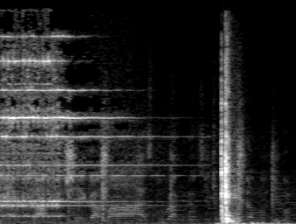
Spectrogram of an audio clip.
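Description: household object, telephone ringing

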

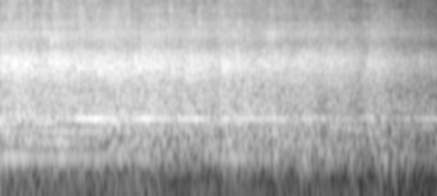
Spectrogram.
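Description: crowd, audience applauding

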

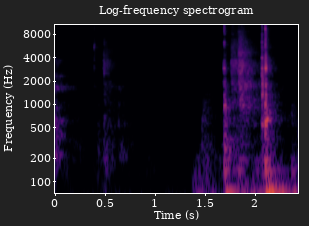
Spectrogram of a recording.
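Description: household object, door opening or closing

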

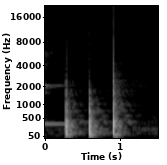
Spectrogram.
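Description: impact, knocking on a door

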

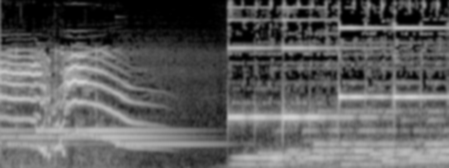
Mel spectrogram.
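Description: animal, cat meowing

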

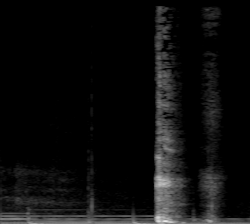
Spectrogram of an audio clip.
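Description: human body sound, cough

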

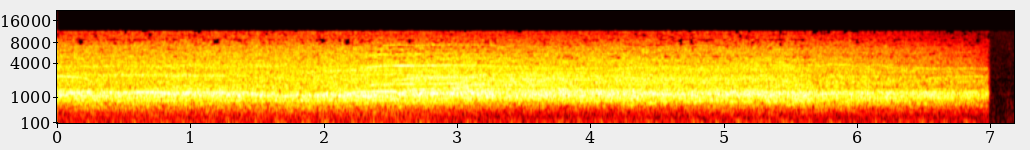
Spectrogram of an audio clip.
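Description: crowd, crowd applause and cheering

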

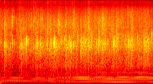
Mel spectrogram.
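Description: crowd, audience applauding

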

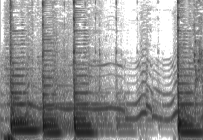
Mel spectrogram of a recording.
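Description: animal, dog barking

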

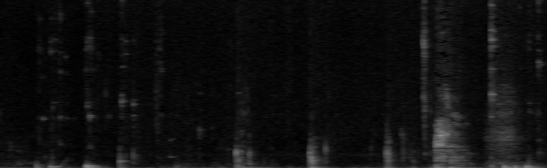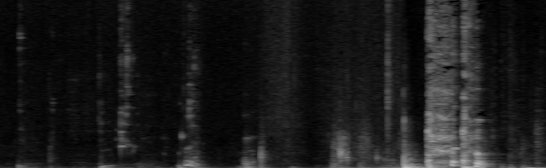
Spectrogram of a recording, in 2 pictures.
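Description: human body sound, coughing

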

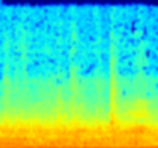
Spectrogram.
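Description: household object, microwave oven running

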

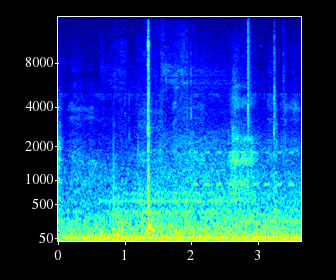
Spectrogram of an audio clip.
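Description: vehicle, getting into a car

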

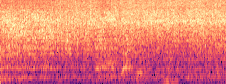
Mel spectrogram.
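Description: sound effect, toilet flush sound effect

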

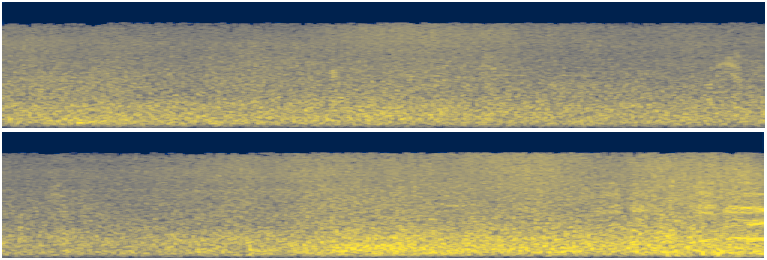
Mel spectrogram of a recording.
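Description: nature, ocean waves

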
